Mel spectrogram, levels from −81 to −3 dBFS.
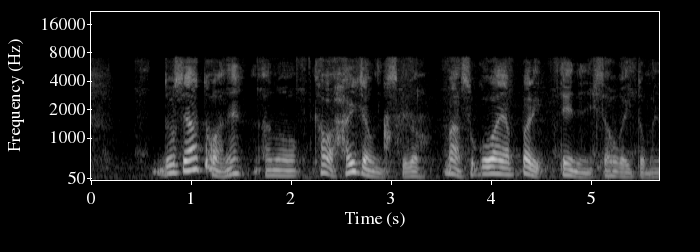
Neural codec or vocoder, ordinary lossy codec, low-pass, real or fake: vocoder, 44.1 kHz, 80 mel bands, Vocos; none; 7.2 kHz; fake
